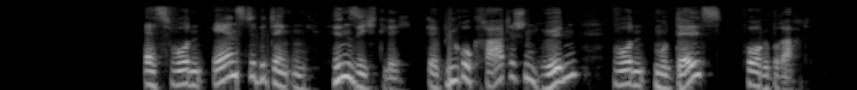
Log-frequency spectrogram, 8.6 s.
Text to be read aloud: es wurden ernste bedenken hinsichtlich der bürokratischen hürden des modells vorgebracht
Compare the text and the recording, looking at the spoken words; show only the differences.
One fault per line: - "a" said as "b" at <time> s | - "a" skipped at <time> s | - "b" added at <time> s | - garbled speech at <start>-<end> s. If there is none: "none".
- "des" said as "wurden" at 6.1 s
